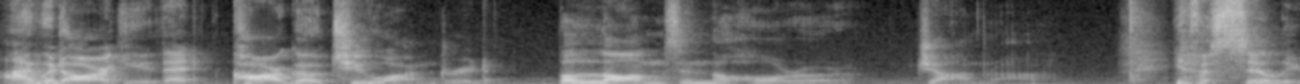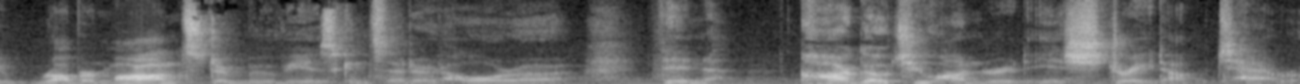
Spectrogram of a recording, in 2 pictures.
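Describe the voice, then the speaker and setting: In a put-on character voice, a man talks at a moderate pace with a medium pitch. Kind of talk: casual video essay narration. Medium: comedy sketch. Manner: casual, lightly sarcastic.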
